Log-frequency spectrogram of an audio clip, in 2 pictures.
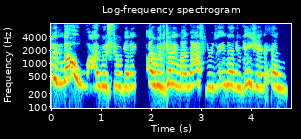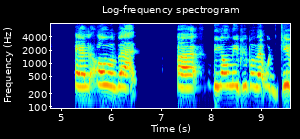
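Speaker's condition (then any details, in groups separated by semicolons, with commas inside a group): Cerebral palsy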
